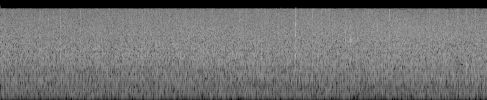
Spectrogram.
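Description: Steady hurricane rain falling, an even hiss with a few faint drop ticks.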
